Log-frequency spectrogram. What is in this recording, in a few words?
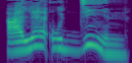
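male "3alaa2uddiin", Arabic; 信仰の高み、宗教の崇高さ、信仰・宗教における高い地位・崇高さ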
